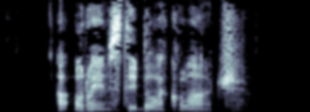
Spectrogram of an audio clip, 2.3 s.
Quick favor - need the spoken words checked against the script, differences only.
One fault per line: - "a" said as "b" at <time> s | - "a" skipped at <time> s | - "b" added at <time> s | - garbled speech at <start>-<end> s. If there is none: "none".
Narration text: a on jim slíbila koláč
- "on" said as "ona" at 0.6 s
